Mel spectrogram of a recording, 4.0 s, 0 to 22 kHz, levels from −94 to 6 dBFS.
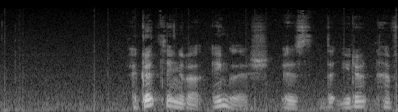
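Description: There are no technical faults to describe in this clip.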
